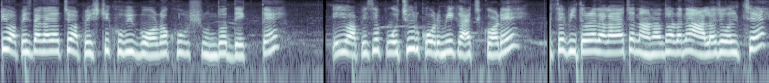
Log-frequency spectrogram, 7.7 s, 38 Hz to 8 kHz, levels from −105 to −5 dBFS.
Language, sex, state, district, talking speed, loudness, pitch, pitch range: Bengali, female, West Bengal, North 24 Parganas, 220 wpm, -14 LUFS, 275 Hz, 255-295 Hz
